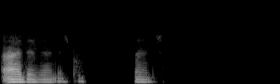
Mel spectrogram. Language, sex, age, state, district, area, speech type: Kashmiri, male, 45-60, Jammu and Kashmir, Budgam, urban, conversation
